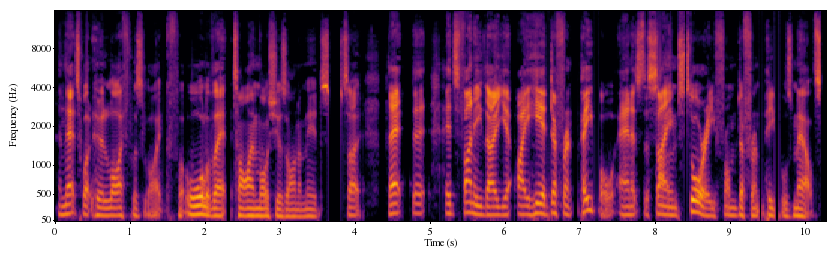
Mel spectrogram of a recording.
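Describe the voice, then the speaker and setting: A man's voice: mid-range voice, normal speed, vocal fry, fairly bright tone, no room sound. A man hosting a podcast interview, talking in a conversational, empathetic way. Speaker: podcast host.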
